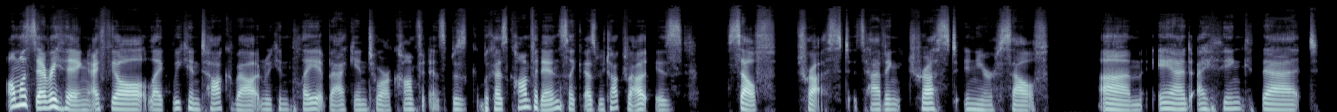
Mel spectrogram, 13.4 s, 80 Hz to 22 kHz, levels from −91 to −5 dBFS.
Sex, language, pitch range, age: female, English, 145-175 Hz, 20-39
